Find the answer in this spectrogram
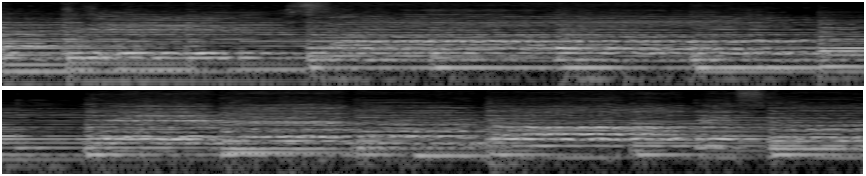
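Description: A small mixed church choir of men and women singing a hymn anthem in sustained harmony.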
